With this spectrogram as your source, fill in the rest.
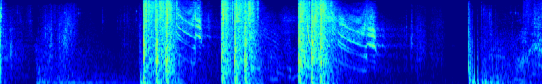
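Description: A turret machine gun in The Last of Us, heard as several loud, close bursts of rapid fire, each about half a second long, separated by short pauses and a final burst near the end.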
